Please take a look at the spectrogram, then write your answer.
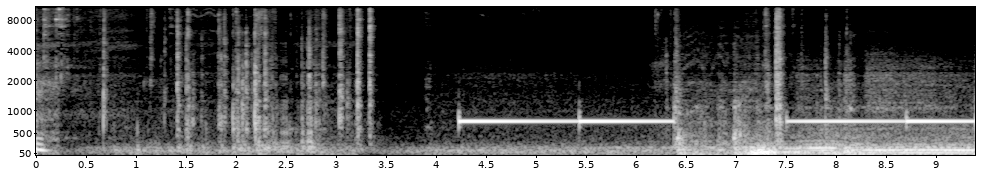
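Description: Keys jingle and rustle close by, then a 2006 Chevrolet SSR roadster pickup's starter cranks and the engine catches and settles into a steady idle, with a chime tone sounding.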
